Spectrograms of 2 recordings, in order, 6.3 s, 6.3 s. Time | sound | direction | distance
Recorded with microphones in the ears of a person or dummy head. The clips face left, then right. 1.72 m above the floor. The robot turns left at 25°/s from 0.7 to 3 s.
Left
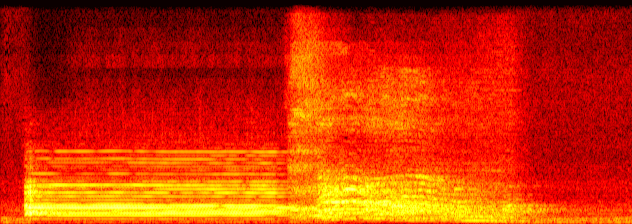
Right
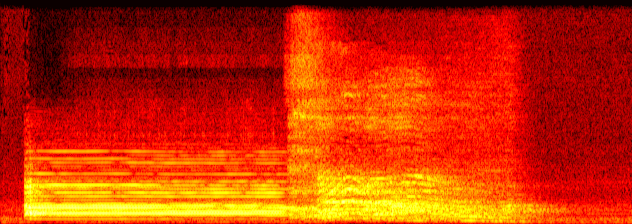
0.2 | a camera shutter | 160° right | 0.5 m
2.9 | a gasp | 5° right (ahead or behind) | 0.7 m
